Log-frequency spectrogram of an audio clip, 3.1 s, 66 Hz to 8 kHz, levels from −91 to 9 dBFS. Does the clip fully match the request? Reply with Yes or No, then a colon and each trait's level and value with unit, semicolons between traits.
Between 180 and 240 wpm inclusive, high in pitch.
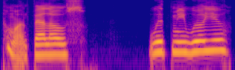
No: slow, 135 wpm; high, 220 Hz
